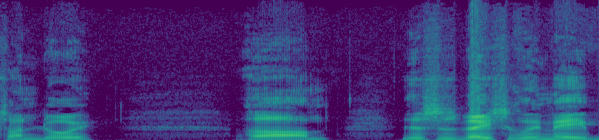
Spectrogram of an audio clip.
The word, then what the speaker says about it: andouille: this sausage called andouille it's spelled on delay i guess i don't know a little pronunciation but in french it's hondui um this is basically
